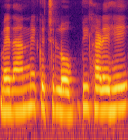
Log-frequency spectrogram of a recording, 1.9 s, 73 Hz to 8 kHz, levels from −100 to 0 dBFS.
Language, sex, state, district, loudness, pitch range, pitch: Hindi, female, Bihar, Lakhisarai, -13 LUFS, 195-220 Hz, 205 Hz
